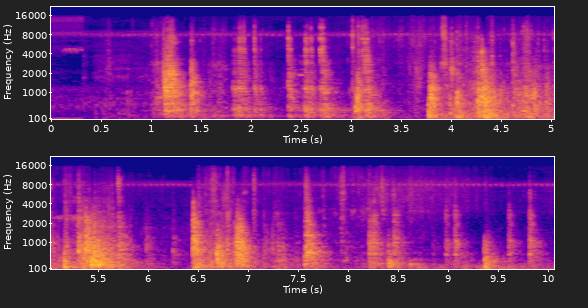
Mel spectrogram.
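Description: Corrugated tin sheets being lifted, flipped and dropped: an irregular run of metallic clanks, knocks and scrapes.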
